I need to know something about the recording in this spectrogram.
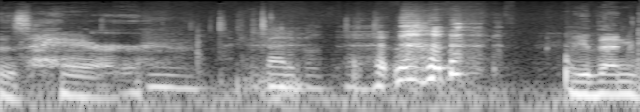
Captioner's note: laughs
